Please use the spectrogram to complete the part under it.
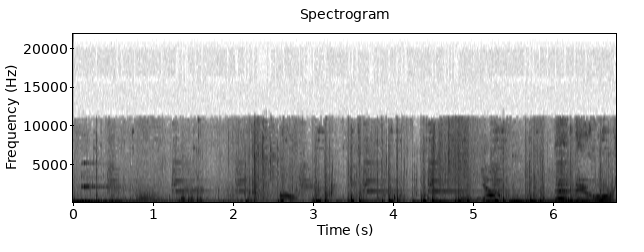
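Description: Horse hooves clip-clop at a steady riding pace in a PS4 video game, with a voice speaking over the hoofbeats and soft background music underneath.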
